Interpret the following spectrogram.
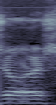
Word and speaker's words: Georges: You don't pronounce the S Georges? at the end in You French. don't say Georges? It's just Georges.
